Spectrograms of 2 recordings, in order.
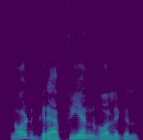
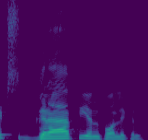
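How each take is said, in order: First: Graafian said slowly as GRAY-fian, the way students say it; wrong pronunciation. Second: Graafian said slowly as GRAA-fian, with a long open a; correct pronunciation. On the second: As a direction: draw out GRAA in Graafian, slow and clear. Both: Shown as a demonstration. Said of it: "इसका pronunciation सुनिए क्या है".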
